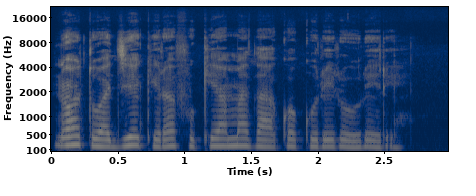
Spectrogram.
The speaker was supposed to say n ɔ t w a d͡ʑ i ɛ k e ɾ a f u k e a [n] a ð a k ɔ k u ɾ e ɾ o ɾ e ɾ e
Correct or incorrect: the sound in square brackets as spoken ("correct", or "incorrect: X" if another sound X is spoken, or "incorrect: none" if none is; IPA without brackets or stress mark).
incorrect: m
